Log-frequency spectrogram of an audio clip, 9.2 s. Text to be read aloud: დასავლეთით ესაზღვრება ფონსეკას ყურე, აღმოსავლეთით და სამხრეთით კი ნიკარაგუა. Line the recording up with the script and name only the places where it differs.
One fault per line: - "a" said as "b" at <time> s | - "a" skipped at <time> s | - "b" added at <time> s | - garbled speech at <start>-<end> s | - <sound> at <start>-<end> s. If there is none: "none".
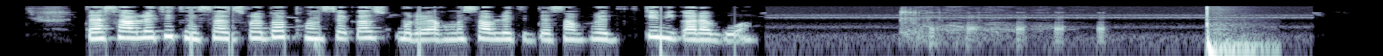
- laugh at 6.0-7.4 s
- thud at 8.0-8.5 s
